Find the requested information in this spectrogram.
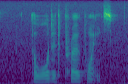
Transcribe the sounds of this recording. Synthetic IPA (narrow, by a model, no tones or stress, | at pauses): ʔəwɔːdədpʰɹ̥oʊpʰɔ̃ɪ̃nts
